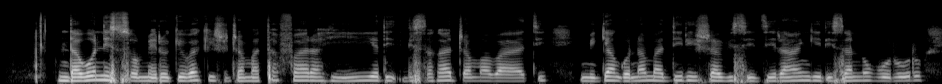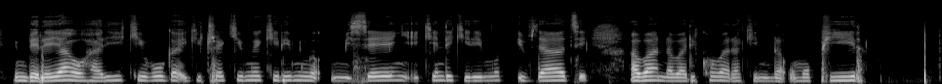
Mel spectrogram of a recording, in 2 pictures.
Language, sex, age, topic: Rundi, female, 36-49, education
